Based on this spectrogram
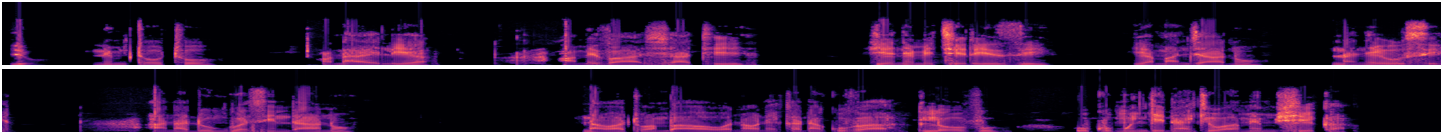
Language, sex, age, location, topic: Swahili, male, 18-24, Kisii, health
